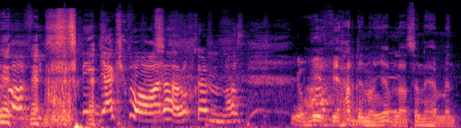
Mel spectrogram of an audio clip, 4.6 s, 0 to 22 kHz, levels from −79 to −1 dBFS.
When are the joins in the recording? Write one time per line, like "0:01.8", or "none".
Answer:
none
